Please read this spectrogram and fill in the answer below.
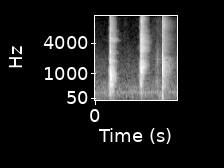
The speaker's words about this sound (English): Golf clap.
